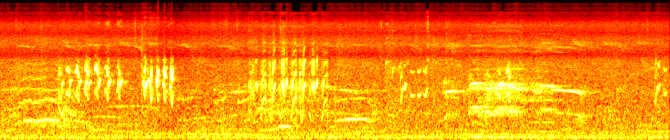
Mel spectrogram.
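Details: Yellow-vented bulbul song meant to make other bulbuls, males and females, reply and sing. Repeated lively bubbling phrases of fast chirps come in several bursts, loudest near the start, with lower drawn calls later.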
